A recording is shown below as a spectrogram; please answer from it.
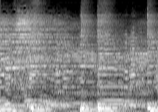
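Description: Live dance band playing an instrumental passage, with accordion, guitars, keyboard and drums over a steady bass line.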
